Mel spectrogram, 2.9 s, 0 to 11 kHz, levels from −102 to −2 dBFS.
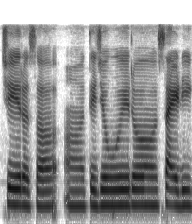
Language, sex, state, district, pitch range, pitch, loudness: Konkani, female, Goa, North and South Goa, 185-190 Hz, 185 Hz, -16 LUFS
